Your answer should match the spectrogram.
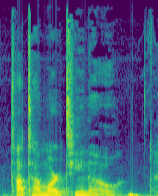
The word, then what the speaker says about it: Tata Martino: How do you say it? – Tata Martino.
